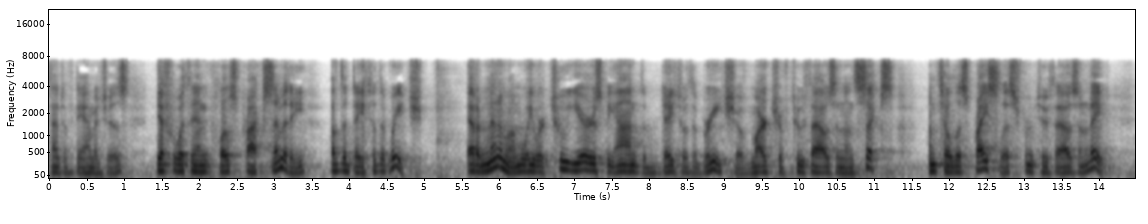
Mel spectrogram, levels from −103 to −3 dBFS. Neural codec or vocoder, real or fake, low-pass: codec, 24 kHz, 1.2 kbps, DualCodec; fake; 7.2 kHz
